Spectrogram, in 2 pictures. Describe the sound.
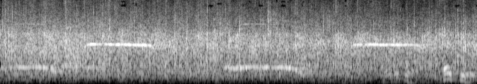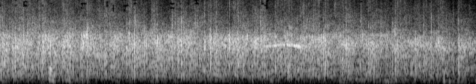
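Sustained crowd applause at Mendham Hills Community Church welcomes a returning guest, a thick, even wash of clapping that holds steady at full strength and eases only slightly at the very end.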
